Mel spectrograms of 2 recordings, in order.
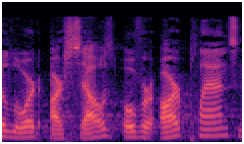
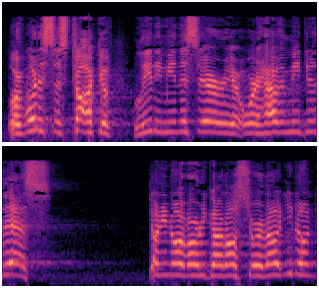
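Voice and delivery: high, loud, fast indignant rant; a high, loud, fast complaint to God; rebuking the Lord; 8 semitones higher, 6 dB louder than usual. Retold or imitated. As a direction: tell God off. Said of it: "we're essentially rebuking the Lord".

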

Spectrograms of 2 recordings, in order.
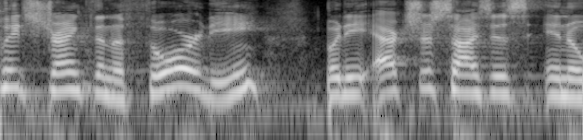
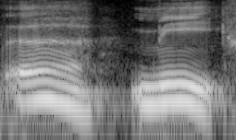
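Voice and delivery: a lightly voiced disdainful ugh, meek; dismissive scoff; 4 semitones lower than usual. Preacher mocking how people picture meekness, with a disdainful scoff. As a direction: scoff at the weakling idea.

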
